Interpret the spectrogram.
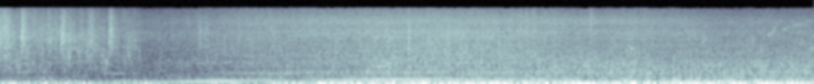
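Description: Car engine accelerating: its note rises a second or two in, then holds steady and louder as it drives on, under a heavy low rumble of wind on the microphone.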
